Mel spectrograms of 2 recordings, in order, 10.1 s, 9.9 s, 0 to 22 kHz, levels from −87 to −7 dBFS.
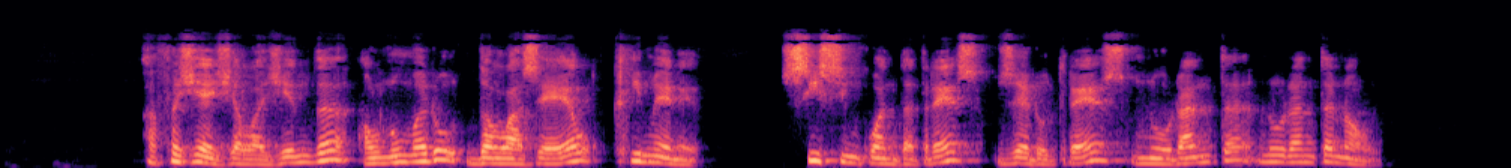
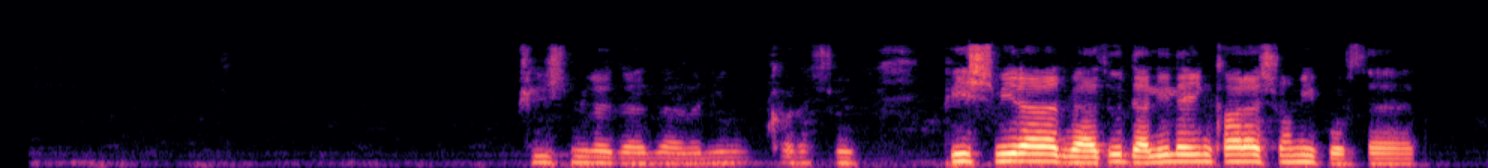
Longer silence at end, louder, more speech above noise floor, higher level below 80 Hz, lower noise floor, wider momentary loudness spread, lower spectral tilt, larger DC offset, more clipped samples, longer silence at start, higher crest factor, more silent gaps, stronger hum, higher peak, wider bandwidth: first, 0.85 s vs 0.5 s; second, -23 LUFS vs -17 LUFS; first, 62 dB vs 48 dB; second, -62 dBFS vs -52 dBFS; first, -86 dBFS vs -65 dBFS; second, 9 LU vs 22 LU; second, -3.5 dB/octave vs -6.5 dB/octave; neither; neither; second, 0.95 s vs 3.5 s; about the same, 20 dB vs 18 dB; neither; neither; second, -6 dBFS vs -2 dBFS; first, 10.5 kHz vs 7.6 kHz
